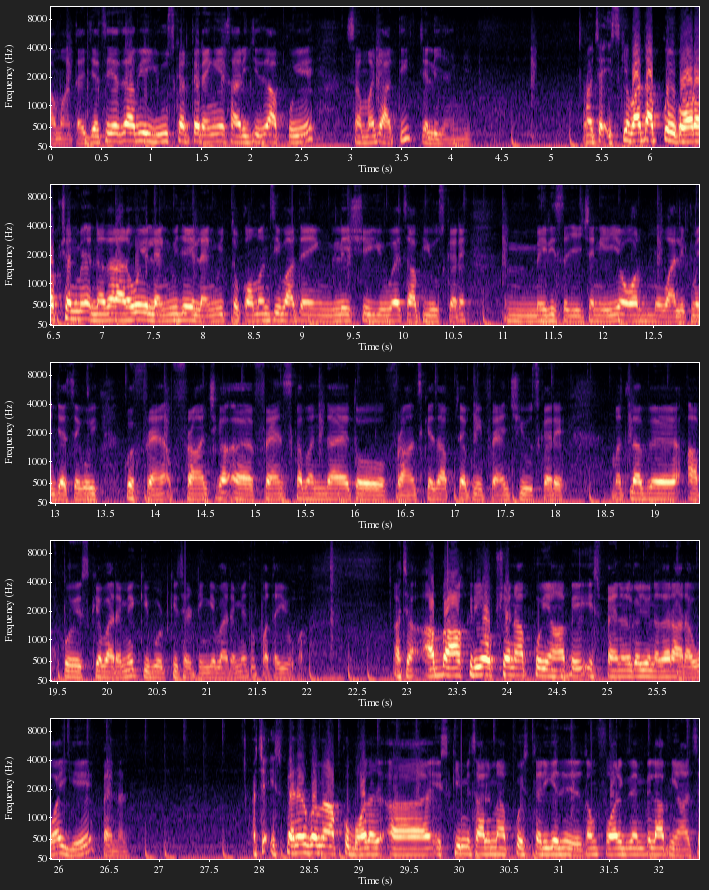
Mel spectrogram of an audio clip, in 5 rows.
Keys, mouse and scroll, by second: 2.4 click, 12.2 click, 18.7 Delete, 19.8 click, 20.2 space, 21.4 space, 25.2 click, 30.9 click.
